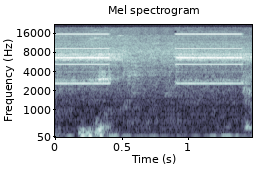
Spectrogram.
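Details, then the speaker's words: Cornerstone 45W motorhome leveling system, air let out as the jacks run down, then auto level: two bursts of steady high beeping over a low pump hum, leveler cycling normally. "run the jacks down and then it's going to auto level auto level is a nice system"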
